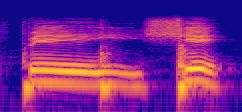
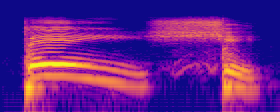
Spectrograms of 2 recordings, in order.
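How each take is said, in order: First: "peixe" errado, partido em pe-i-xe; três sílabas. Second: "peixe" certo, PEI junto e forte, depois xe; duas sílabas. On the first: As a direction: separe o E do I em "peixe". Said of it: "eu teria três sílabas". ("peixe" devagar como pe-i-xe) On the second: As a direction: ditongo numa batida só, pei-xe. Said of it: "eu tenho duas sílabas". ("peixe" devagar em pei-xe) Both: Shown as a demonstration.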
